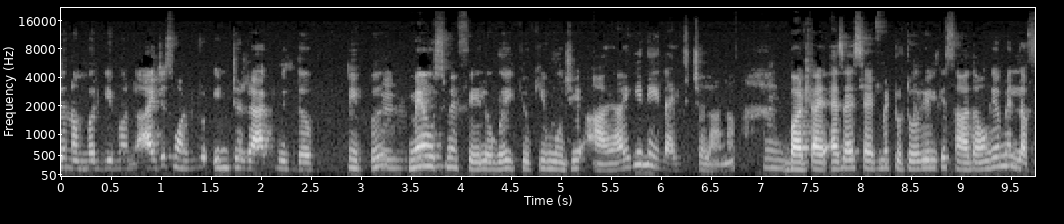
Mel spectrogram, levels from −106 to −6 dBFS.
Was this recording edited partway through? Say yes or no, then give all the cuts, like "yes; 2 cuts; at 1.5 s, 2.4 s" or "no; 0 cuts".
yes; 1 cut; at 3.4 s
